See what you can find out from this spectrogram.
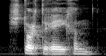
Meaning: pouring rain, downpour
- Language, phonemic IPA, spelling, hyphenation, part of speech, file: Dutch, /ˈstɔrtˌreː.ɣə(n)/, stortregen, stort‧re‧gen, noun, Nl-stortregen.ogg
